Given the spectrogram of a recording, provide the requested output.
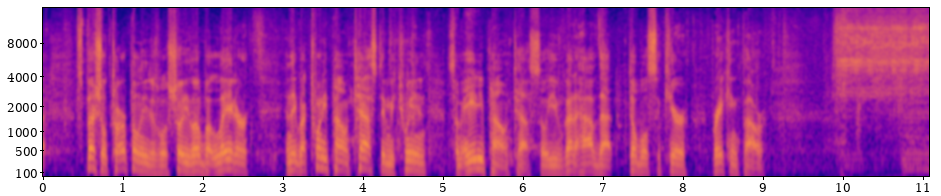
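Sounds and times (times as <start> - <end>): high-pitched buzzing hiss: 9.9 - 11.0.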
